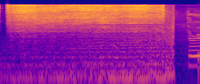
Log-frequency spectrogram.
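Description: Compressed air hissing from a pneumatic air hammer and its hose for nearly two seconds, then cutting off sharply.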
